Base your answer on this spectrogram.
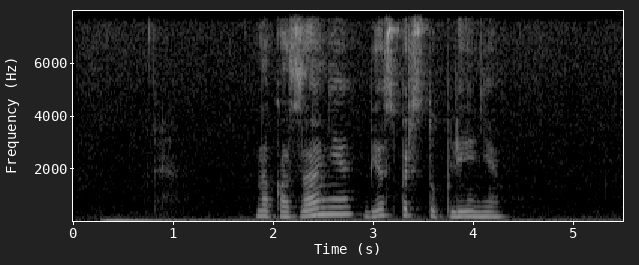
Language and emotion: Russian, neutral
